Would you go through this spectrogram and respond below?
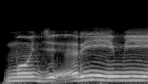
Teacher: Ri dibaca nipis, jangan baca tebal. Mujrimin, itu salah.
